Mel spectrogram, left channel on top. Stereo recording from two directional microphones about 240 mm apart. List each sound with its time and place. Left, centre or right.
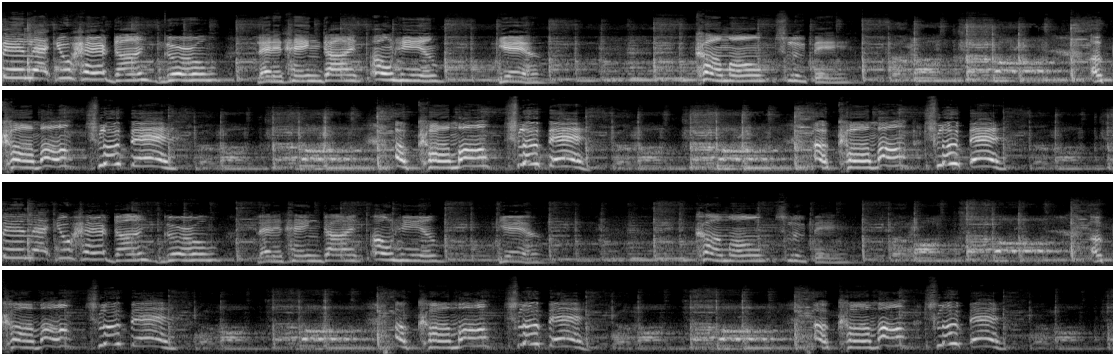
0.0 s a sound: centre
2.5 s speech: centre
6.9 s speech: centre
8.8 s music: left
10.9 s speech: centre
13.9 s music: centre
15.0 s speech: centre
18.3 s music: centre
19.2 s speech: centre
